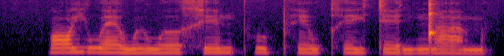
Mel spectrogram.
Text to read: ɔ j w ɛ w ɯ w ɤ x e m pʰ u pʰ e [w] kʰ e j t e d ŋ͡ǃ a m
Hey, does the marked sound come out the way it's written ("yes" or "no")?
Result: yes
